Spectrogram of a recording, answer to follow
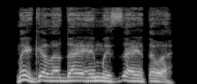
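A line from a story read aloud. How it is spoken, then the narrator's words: Shouted. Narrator (Russian): выкрикнул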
